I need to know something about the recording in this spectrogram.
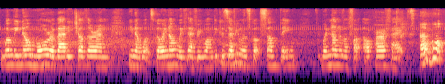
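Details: Adult woman speaking; typical speech.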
